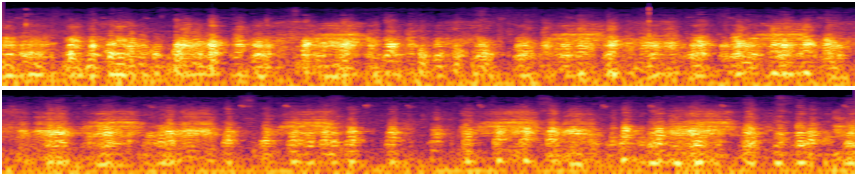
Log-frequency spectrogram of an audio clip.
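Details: Alabio ducks on a farm in Central Java quack in a dense, overlapping chorus, many harsh nasal calls running together almost continuously at a steady, busy pace.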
